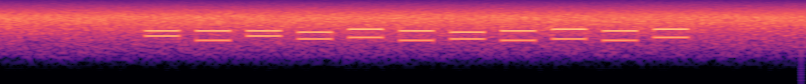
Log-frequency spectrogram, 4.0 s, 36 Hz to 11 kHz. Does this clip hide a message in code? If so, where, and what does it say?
Yes: DTMF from 0.8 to 3.5 s, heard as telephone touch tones, dialled by machine, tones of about 170 ms, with phone line noise. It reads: 02049242629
